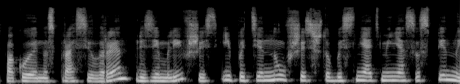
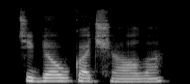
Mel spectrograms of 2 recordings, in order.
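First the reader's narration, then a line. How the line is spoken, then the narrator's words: Sad conclusion, dragon. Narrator (Russian): печально заключил дракон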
